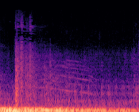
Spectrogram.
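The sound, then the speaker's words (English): A loud explosion as a tank is blown to pieces, a sharp crack followed by a heavy, sustained low rumble that rolls on and slowly fades over the next second or so. “And then we're there, the explosion of sound is immense. We've just watched a tank get blown to smithereens.”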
